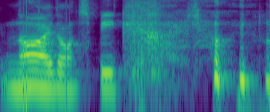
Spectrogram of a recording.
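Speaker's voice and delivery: put-on Italian said with a light Japanese accent, a laugh inside; mock Japanese accent on "No, I don't speak Italian". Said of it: "Italian with a Japanese accent".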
